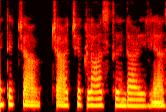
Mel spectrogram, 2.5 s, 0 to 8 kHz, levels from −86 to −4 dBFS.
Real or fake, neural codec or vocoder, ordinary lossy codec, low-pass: real; none; none; none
